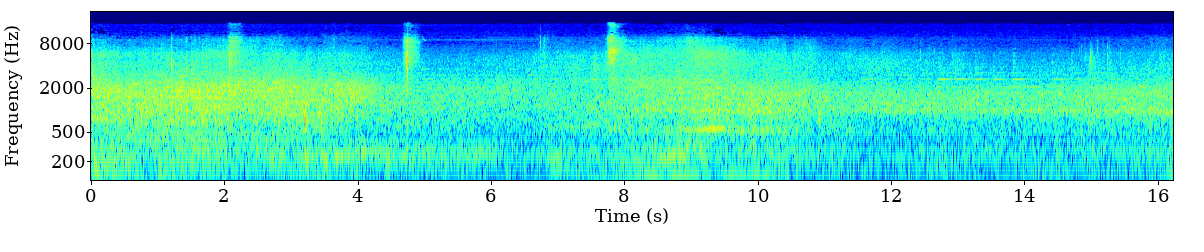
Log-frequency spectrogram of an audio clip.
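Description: A train running past: steady rail noise with a few sharp clicks spread through it.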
